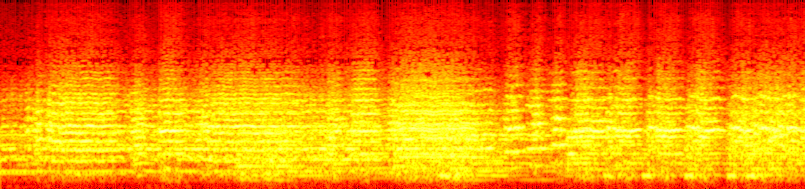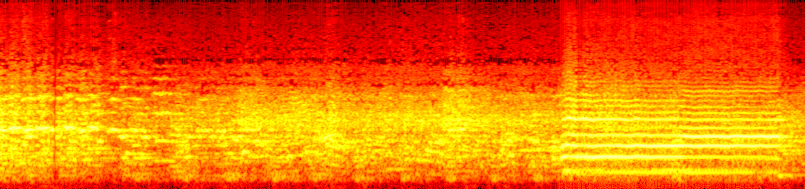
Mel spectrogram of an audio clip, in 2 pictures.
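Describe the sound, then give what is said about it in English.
The steam locomotive whistle of the first train on the new Santa Fe railroad tracks toots in celebration in loud, sustained, multi-toned blasts that run almost continuously, shifting pitch between toots, with a final bright blast after a brief dip. “Oh, Jake, must you toot that whistle?”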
